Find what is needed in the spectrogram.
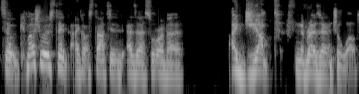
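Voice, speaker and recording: In an American accent, a man with a fairly high, somewhat breathy voice talks at a very fast pace with lively intonation against a quiet background. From England. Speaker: real estate investor. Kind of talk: podcast interview.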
